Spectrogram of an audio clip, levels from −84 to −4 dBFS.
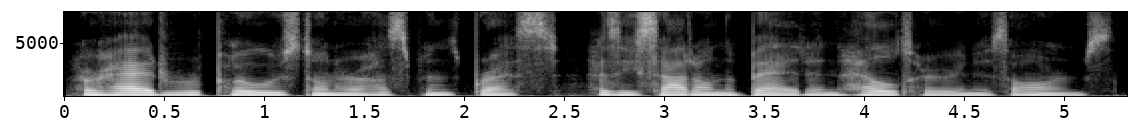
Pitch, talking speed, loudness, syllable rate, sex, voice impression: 180 Hz, 215 wpm, -18 LUFS, 4.3 syllables/s, female, very feminine, slightly young, very thin, very relaxed, very weak, dark, very soft, clear, fluent, raspy, very cute, very intellectual, slightly refreshing, very sincere, very calm, very friendly, very reassuring, very unique, very elegant, wild, very sweet, slightly lively, very kind, very modest, very light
